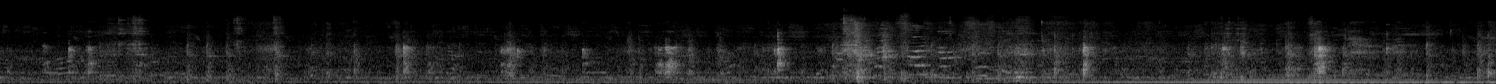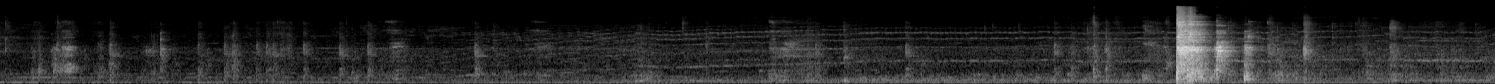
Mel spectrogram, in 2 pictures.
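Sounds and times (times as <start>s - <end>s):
steady low hum: 0.0s - 29.9s.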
